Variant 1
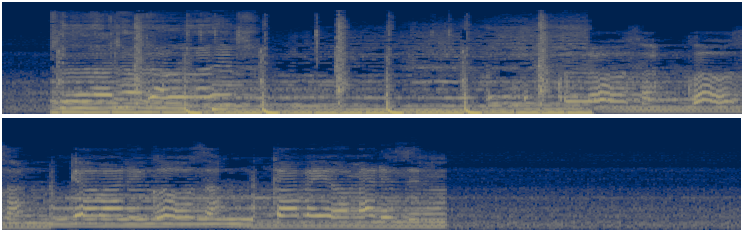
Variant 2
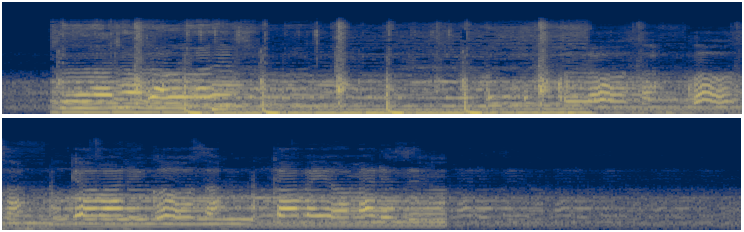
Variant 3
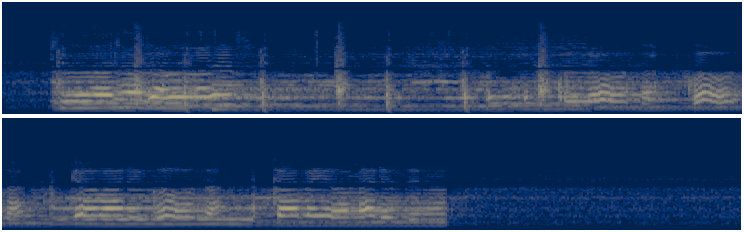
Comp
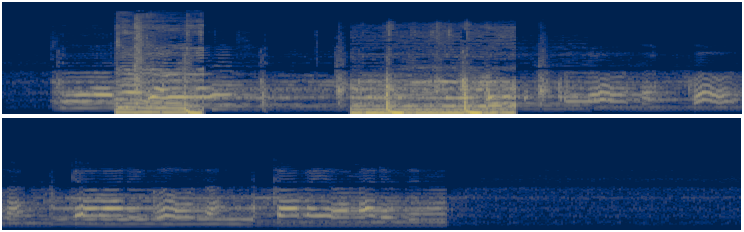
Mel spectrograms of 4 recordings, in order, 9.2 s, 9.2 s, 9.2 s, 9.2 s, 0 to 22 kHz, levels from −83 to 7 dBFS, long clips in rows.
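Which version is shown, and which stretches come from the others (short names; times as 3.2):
3
0.71–1.26 from 1
2.18–3.21 from 2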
